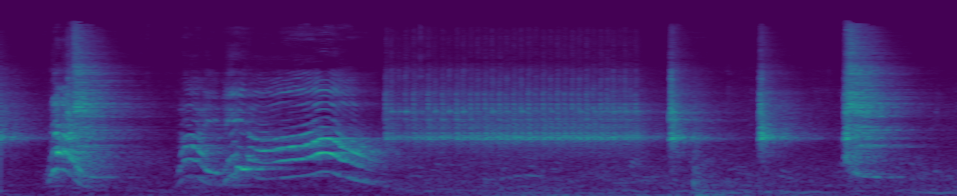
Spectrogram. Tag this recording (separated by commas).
Speech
